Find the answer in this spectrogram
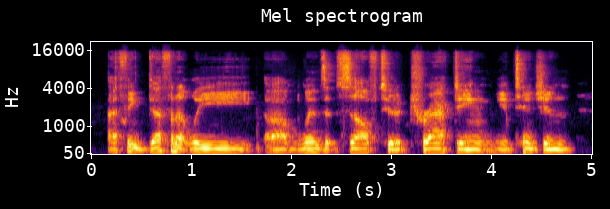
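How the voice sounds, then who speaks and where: The recording is very clean, with a silent background. The speaker has an American accent and talks fairly slowly with fairly even intonation. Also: man. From US South, South Mississippi. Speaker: podcast host. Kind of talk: casual interview.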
